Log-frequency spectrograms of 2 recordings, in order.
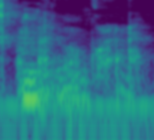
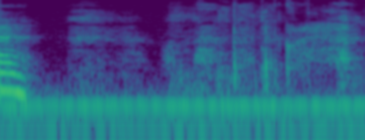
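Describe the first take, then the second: First: Soft, fragile, near tears; quiet, near tears. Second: Slow tearful whisper; whispered, holding back tears. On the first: Vlogger telling herself not to cry, quiet. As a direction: say it softly, willing the tears back. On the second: Vlogger fighting tears on camera, whispered. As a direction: whisper it to steady yourself. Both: Real, not acted.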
